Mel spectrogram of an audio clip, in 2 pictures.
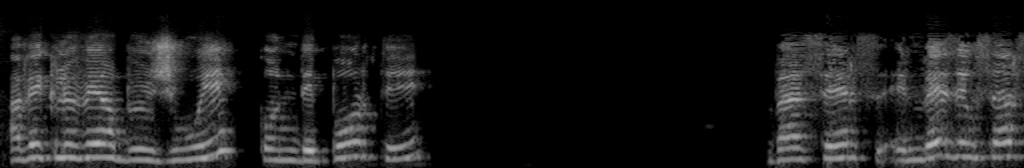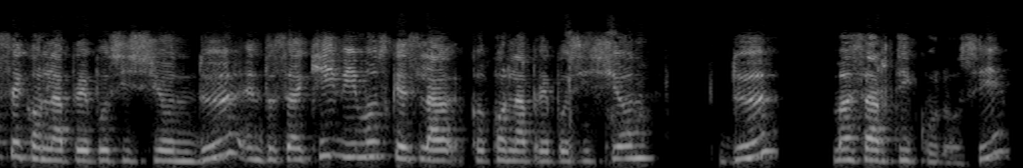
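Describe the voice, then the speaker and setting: Speaking slowly in a fairly high voice, a Mexican-accented woman lectures an online French class in Spanish. She keeps making sure the students are following along, and the recording sounds muffled and lo-fi.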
